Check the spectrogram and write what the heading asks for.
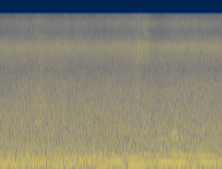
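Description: Steady outdoor background noise: a continuous rumble and hiss with a low droning hum underneath, and no distinct event standing out.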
